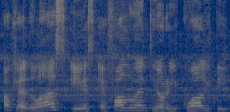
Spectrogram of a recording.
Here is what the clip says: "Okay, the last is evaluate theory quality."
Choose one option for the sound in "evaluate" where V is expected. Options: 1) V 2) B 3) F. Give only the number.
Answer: 3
